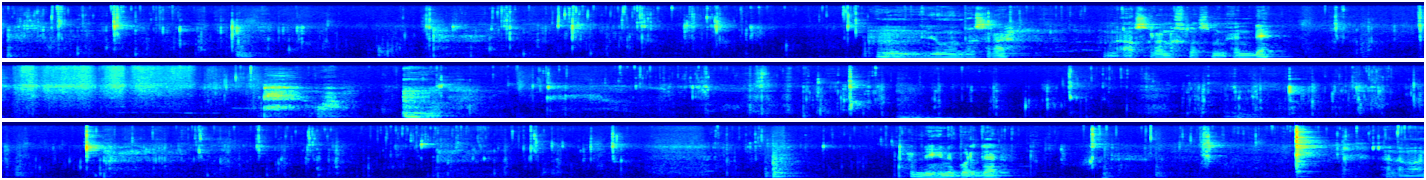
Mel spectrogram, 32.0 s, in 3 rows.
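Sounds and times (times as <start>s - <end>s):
person chewing wetly: 0.0s - 6.6s, 9.9s - 10.8s, 14.0s - 28.1s
person humming: 6.5s - 7.1s.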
